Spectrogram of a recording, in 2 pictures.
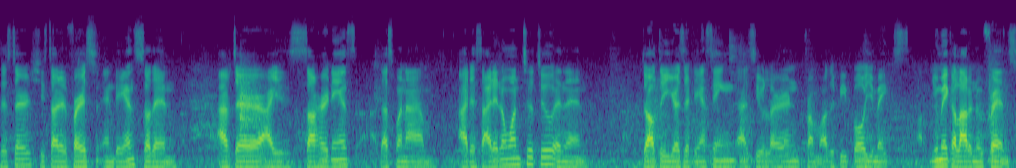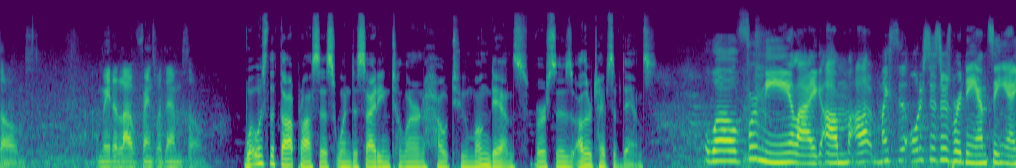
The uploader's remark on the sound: All these interviews were recorded at Hmongtown Marketplace in St. This was recorded during a busy time at the market, so there is a bit of background noise. We gave each of them a mic.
